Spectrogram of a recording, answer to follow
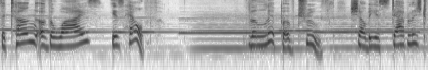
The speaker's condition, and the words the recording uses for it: No condition.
